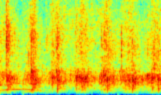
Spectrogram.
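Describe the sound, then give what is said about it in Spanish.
An audience applauds steadily, a dense wash of many hands clapping with a few sharper claps rising above it, sustained at an even loudness throughout with no speech over it. “Si usted va a aplaudir, hágalo bien.”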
